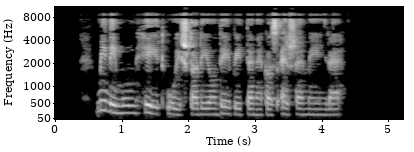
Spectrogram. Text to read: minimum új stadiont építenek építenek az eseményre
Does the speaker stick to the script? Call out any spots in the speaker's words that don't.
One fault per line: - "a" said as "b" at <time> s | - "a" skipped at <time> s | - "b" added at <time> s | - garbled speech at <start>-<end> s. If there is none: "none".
- "hét" added at 1.2 s
- "építenek" skipped at 3.2 s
